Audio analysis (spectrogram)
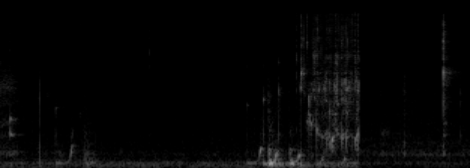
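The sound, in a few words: overproof white rum poured from bottle into sorrel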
